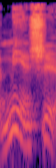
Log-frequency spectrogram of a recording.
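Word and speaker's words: 面试: 面试, and it's both four tones.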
